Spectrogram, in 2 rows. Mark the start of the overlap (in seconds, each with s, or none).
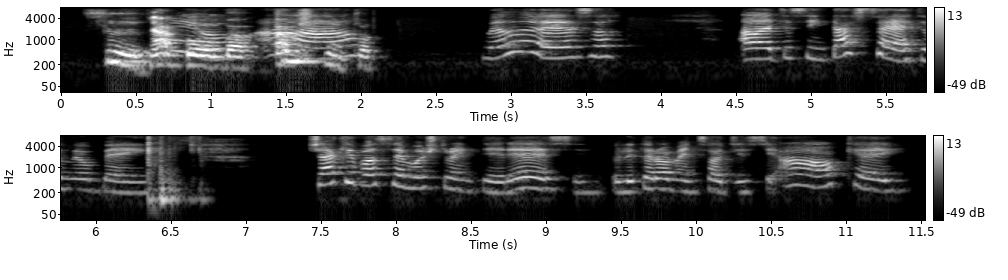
0.7 s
